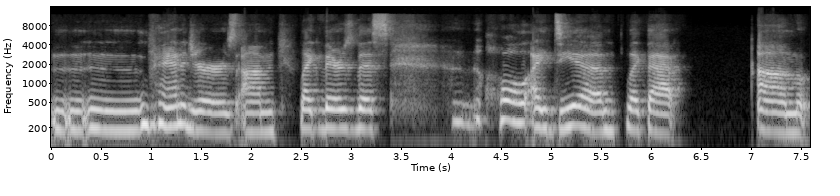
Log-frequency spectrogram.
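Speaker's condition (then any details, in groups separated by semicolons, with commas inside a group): Stuttering; lifelong stuttering; long-standing fear of talking, past avoidance of carrying conversations, stuttering held back career; prolonged sounds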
